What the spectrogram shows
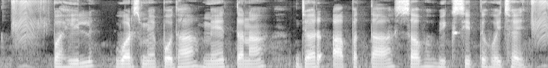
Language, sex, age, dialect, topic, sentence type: Maithili, male, 18-24, Eastern / Thethi, agriculture, statement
